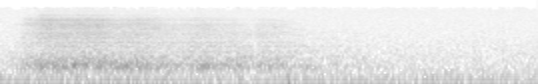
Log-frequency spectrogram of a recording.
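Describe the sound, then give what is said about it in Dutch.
A slow, deep inhale through the nose during a guided meditation, a soft airy hiss lasting about a second and a half before fading into quiet. “Adem diep in door je neus.”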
